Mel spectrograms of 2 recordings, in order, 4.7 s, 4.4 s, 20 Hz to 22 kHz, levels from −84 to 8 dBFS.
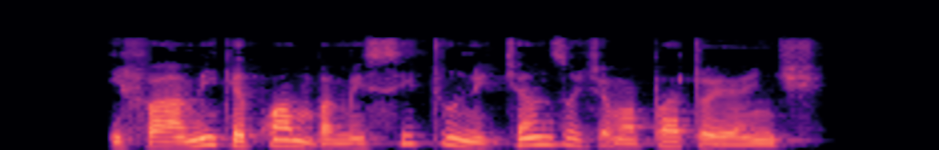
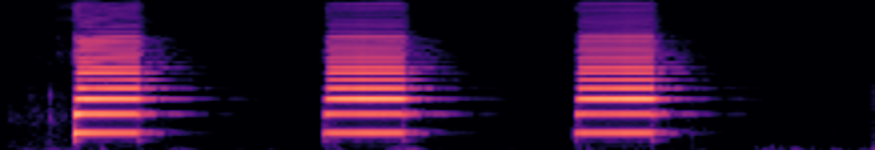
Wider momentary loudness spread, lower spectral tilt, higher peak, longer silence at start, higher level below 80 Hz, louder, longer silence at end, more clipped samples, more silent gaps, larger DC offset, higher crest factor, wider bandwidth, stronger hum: about the same, 11 LU vs 13 LU; first, -6 dB/octave vs 4 dB/octave; about the same, -2 dBFS vs 0 dBFS; first, 0.55 s vs 0.35 s; first, -60 dBFS vs -70 dBFS; second, -18 LUFS vs -11 LUFS; second, 0.65 s vs 1.05 s; neither; neither; neither; about the same, 18 dB vs 16 dB; second, 7.8 kHz vs over 20 kHz; neither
